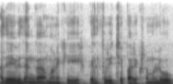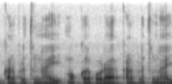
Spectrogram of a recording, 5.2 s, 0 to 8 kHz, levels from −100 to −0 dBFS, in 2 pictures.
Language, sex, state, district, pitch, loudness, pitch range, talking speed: Telugu, male, Andhra Pradesh, Krishna, 100 Hz, -21 LUFS, 95-100 Hz, 115 wpm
